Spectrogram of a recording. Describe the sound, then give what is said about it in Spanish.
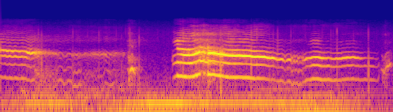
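A little girl cries in high, wavering sobs, one bout first, then a brief pause before a louder, longer wail that gradually trails off. “los llantos de esta niña ya me están desesperando, ¿eh?”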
